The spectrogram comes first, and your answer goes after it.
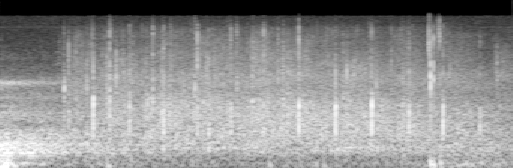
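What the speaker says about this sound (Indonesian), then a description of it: "Mohon tepuk tangannya." Faint, sustained clapping from an audience at a regional development planning meeting in Central Java, a distant even patter with a few sharper hand claps standing out.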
